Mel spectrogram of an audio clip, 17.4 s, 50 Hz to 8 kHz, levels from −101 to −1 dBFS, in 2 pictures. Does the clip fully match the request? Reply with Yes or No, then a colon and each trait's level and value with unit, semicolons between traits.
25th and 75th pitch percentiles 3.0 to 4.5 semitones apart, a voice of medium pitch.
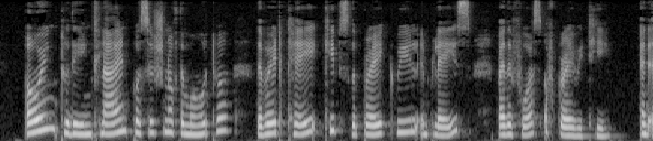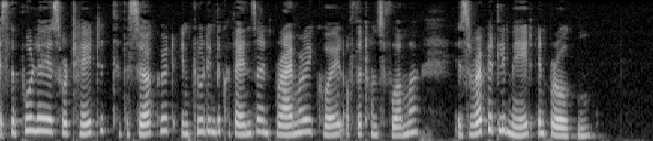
No: average, 3.9 semitones; high, 215 Hz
